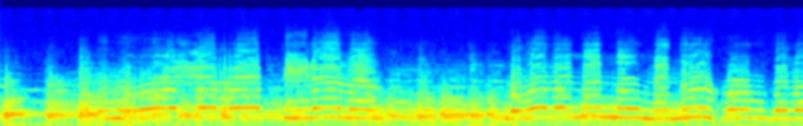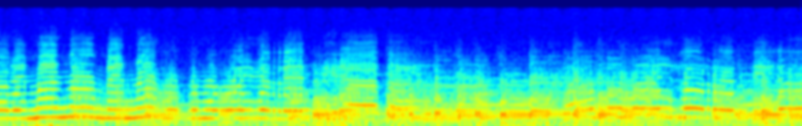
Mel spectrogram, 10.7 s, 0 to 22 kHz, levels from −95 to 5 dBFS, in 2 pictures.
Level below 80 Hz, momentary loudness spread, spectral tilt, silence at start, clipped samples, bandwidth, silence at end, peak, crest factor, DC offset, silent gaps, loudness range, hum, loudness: -42 dBFS; 2 LU; -8 dB/octave; 0 s; under 0.1%; 15.5 kHz; 0 s; -10 dBFS; 14 dB; under 0.1%; none; 0 LU; none; -24 LUFS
